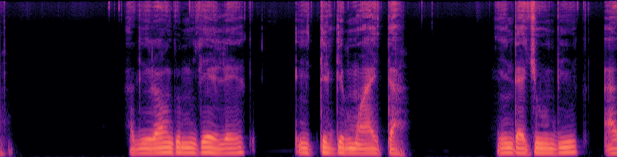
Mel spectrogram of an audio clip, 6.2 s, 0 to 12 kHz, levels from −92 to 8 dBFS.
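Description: No faults heard anywhere in the speech: no dropouts, glitches or level problems at any point.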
